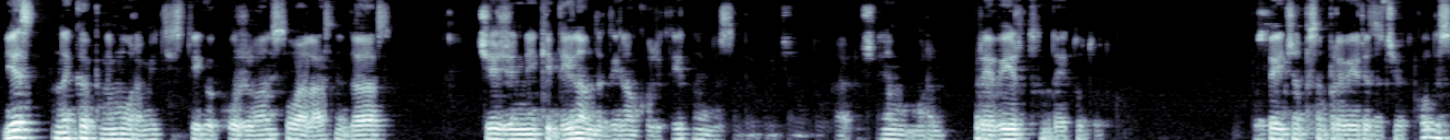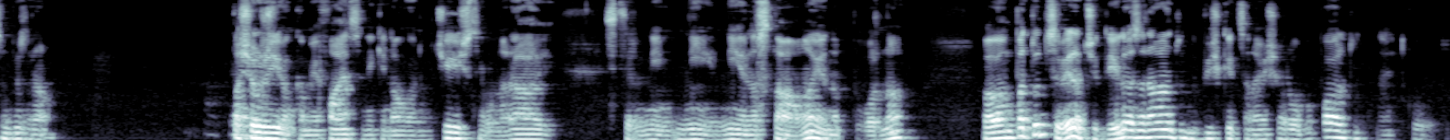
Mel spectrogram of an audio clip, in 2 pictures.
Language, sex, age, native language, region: Slovenian, male, 30-49, Slovenian, Southeast Slovenia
